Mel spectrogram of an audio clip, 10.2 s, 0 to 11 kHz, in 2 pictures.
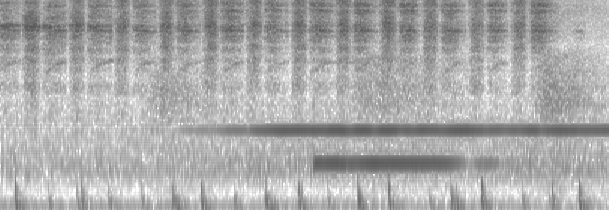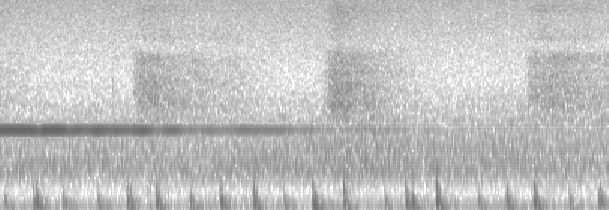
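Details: Steady, regular low heartbeat thumps at about 77 a minute, with a faint high tone and background noise, from a skier at high altitude on Everest, whose heartbeat and blood pressure are still close to normal; a heartbeat.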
